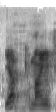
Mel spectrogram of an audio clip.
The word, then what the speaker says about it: Kamayan: Correct me on the pronunciation. Kamayan. – Yep. Kamayan feast.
